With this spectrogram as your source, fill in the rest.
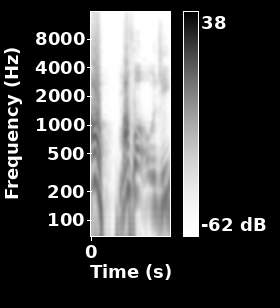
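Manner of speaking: high, very loud scream at full volume. Apologizing for not reading something out, screaming. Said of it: "Why are you screaming".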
